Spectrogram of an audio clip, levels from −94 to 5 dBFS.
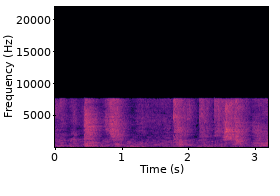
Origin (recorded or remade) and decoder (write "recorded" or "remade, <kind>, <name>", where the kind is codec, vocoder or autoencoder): recorded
